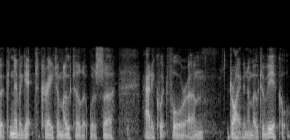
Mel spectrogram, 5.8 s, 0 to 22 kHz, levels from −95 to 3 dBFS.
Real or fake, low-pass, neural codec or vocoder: real; 5.4 kHz; none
